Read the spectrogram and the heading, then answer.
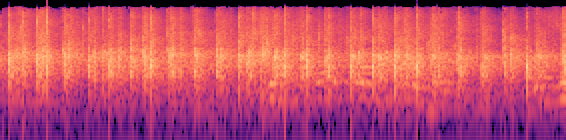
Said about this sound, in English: So first of all, I want each and every single one of you to give yourself an applause. Amen. For being here and not quitting.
